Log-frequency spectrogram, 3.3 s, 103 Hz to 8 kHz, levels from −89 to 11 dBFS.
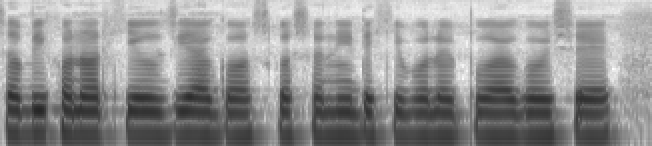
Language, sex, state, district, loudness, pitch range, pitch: Assamese, male, Assam, Sonitpur, -15 LUFS, 140-145 Hz, 140 Hz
